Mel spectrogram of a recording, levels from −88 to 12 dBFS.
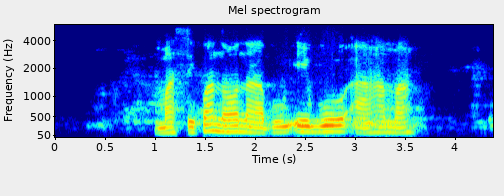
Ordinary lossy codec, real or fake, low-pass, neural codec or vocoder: Opus, 32 kbps; real; 5.4 kHz; none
